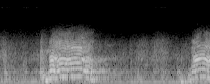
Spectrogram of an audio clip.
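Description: A man's voice making two quavering, bleat-like cries with a wavering pitch, each about half a second long, the second near the end.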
